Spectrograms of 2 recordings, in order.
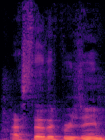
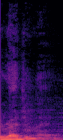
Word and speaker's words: Aesthetic Regime: Aesthetic Regime. Don't get that name wrong. Don't say regimen.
